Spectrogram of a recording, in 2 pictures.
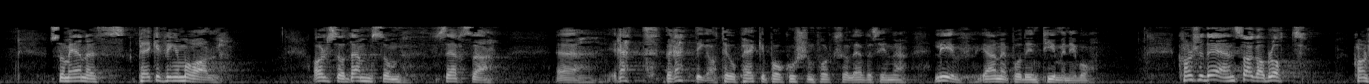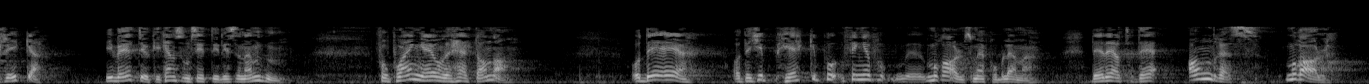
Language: Norwegian Nynorsk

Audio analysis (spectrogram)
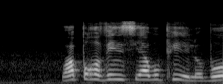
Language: Southern Sotho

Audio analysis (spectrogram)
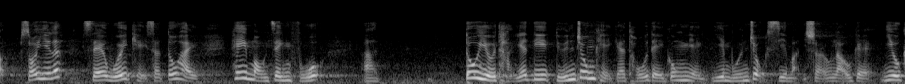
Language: Cantonese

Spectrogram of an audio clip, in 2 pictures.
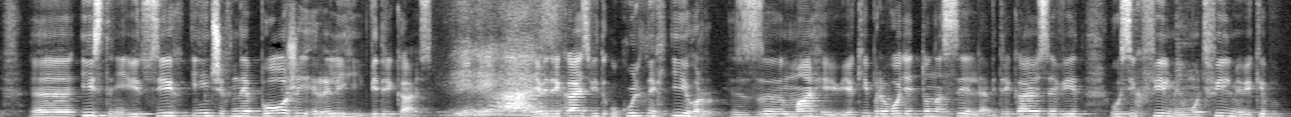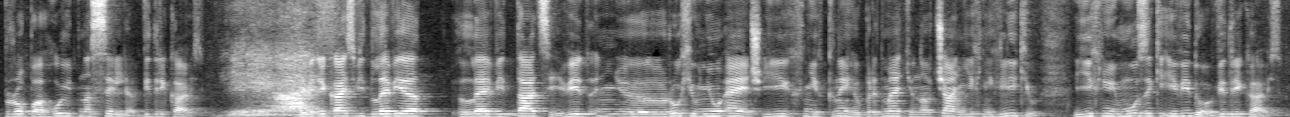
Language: Ukrainian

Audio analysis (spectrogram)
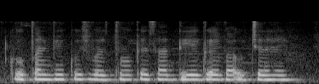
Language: Hindi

